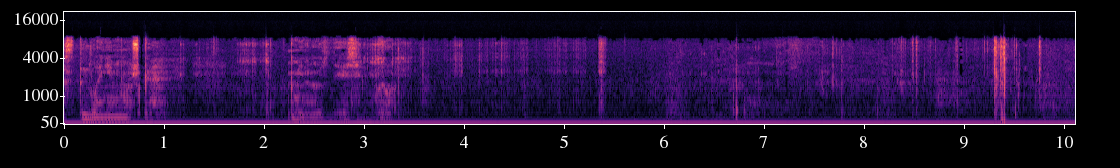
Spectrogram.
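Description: A rock hammer scrapes and knocks against soil and stone.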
